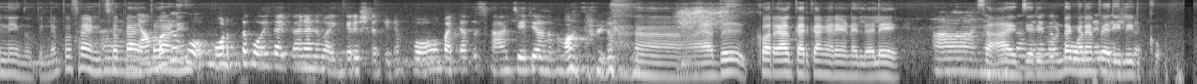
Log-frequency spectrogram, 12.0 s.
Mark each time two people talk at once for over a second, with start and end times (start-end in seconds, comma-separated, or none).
9.9-11.4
